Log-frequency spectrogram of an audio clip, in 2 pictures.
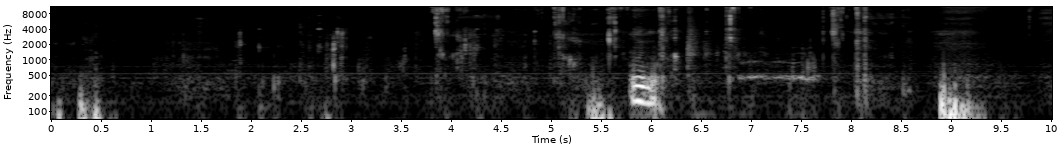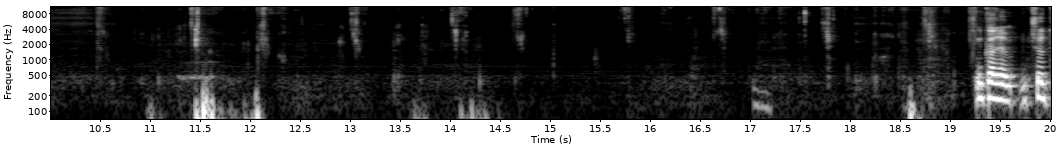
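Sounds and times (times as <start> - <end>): chewing and biting: 0.0 - 8.7, 9.8 - 19.3.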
